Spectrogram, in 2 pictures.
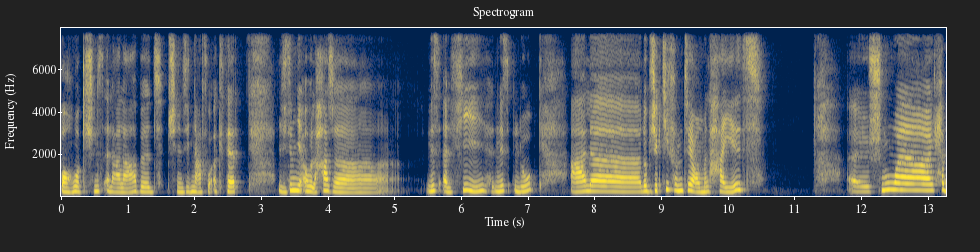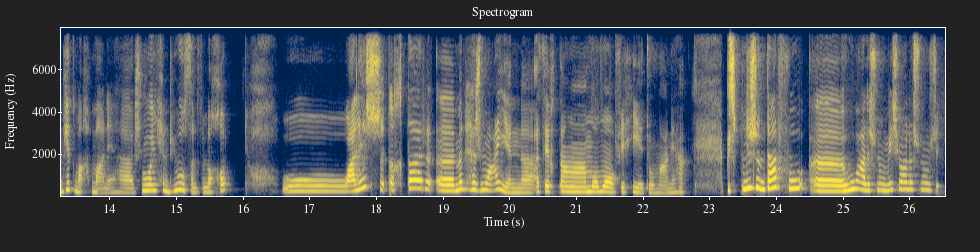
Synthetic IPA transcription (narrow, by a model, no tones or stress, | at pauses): aɦʊwːækifnɪsʔalʕalæʕabd̪bɛːʃnziːd̪nɪʕɾfuʔakθɑɾˤlezɪmniʔawːalħaːʒa | nɪsʔælfiːhnɪsʔɪluʕalælʔʊbʒɪk̚t̪iːfamt̪aːʕumɪnɪlħajɛːt̪ | ʃnʊwːæjħəbːjɨt̪ˤmɑħmaʕnɛːɦæʃnʊwːæjħəbːjuːsˤɨlfilʔʊxɾ | w | ʕalɛːʃɪxt̪ɑːɾˤmænɦæʒmʊʕajːænʔæsiːxt̪æmomɑ̃ːfiħajɛːt̪ʊmaʕnɛːɦæb̥ɛːʃt̪næʒːɪmt̪aʕɾˤfu | ɦʊːʕalæʃnumɛːʃiwʕalæʃnuʒi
